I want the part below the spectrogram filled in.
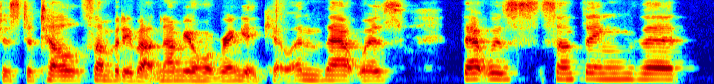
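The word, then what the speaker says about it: Nam-myoho-renge-kyo: I don't want to say it how do you pronounce it again? Nam-myoho Renge Kyo.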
